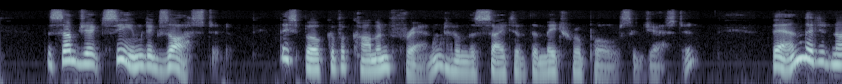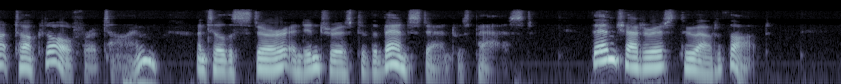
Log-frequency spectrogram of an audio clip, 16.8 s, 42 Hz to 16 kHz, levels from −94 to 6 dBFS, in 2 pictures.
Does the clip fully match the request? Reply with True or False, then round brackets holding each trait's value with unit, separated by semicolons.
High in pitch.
False (135 Hz)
